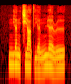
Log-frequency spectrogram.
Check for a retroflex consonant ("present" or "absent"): present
